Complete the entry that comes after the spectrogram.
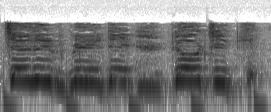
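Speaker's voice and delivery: slow high whimpering plea; mock pleading Willie. Willie phoning Reedy from his hotel, slow high whine. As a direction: drag it out like a begging wimp.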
